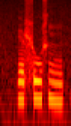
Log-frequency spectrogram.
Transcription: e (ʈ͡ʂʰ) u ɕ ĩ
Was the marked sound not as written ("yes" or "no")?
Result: yes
